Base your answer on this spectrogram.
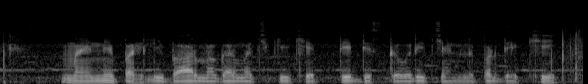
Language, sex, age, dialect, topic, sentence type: Hindi, male, 51-55, Kanauji Braj Bhasha, agriculture, statement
